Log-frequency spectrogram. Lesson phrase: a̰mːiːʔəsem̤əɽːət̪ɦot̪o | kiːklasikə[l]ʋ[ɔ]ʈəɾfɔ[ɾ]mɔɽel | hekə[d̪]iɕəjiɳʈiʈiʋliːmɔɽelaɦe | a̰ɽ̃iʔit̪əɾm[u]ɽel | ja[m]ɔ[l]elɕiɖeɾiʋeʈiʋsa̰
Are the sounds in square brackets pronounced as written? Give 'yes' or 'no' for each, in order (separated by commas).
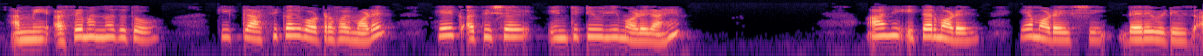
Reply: yes, yes, no, no, no, yes, no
